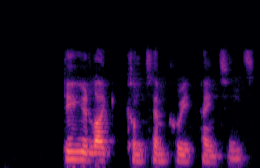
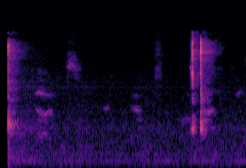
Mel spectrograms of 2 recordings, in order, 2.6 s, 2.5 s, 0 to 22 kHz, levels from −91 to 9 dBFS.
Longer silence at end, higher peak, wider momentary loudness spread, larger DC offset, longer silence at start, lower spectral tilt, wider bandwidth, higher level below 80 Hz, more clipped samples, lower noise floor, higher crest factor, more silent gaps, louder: second, 0.1 s vs 0.3 s; about the same, -8 dBFS vs -8 dBFS; second, 13 LU vs 25 LU; neither; first, 0.65 s vs 0.05 s; first, -5.5 dB/octave vs 2 dB/octave; second, 7.6 kHz vs 11.5 kHz; first, -68 dBFS vs -78 dBFS; neither; first, -86 dBFS vs -65 dBFS; second, 22 dB vs 32 dB; neither; about the same, -30 LUFS vs -32 LUFS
